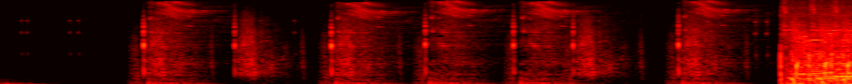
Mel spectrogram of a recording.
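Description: Short chiming menu sounds play as options are picked.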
